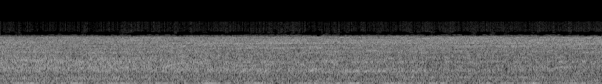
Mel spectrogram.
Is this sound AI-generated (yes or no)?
no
